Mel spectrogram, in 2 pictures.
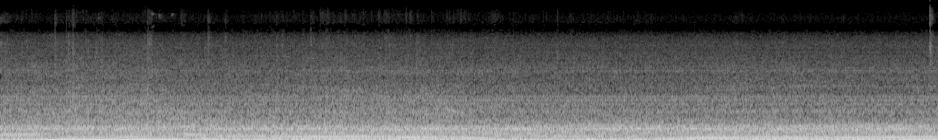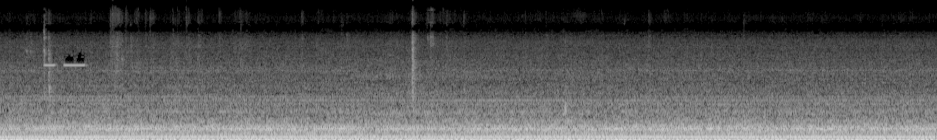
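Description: Inside the cabin of an Orion hybrid electric bus under way: a steady low drive hum and road rumble, heavier for the first few seconds, with the drive's pitch shifting before settling into a steady tone. A short high beep sounds about halfway through, and there are a few faint rattles.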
